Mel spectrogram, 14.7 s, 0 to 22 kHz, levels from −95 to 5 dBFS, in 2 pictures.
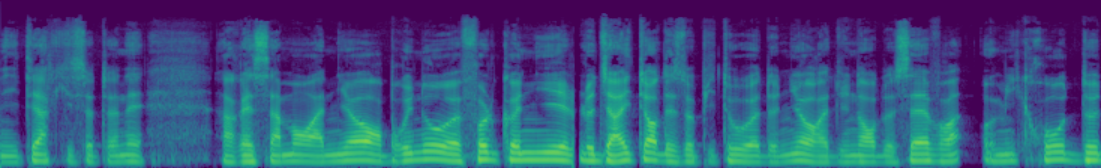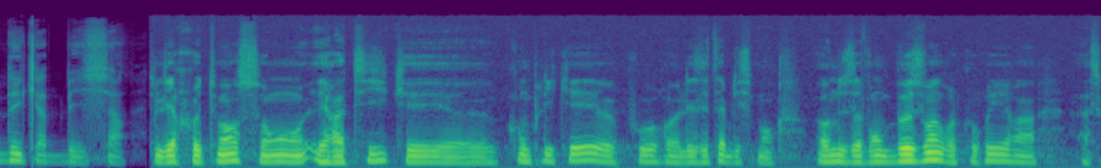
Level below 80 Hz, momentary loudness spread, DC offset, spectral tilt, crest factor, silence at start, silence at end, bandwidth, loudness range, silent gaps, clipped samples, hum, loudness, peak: -60 dBFS; 11 LU; under 0.1%; -6 dB/octave; 22 dB; 0 s; 0 s; 16 kHz; 4 LU; none; under 0.1%; none; -22 LUFS; 0 dBFS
